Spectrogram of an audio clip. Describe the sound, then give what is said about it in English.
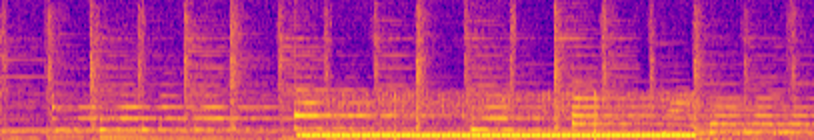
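A steady electronic telephone tone sounds as a call is dialed, holding one even pitch for about two seconds before stopping, over a quieter busy background. “We're dialing right now. Is the volume up on your telephone?”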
